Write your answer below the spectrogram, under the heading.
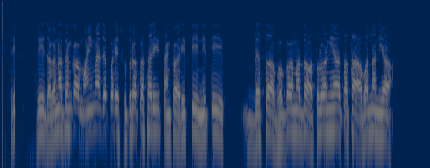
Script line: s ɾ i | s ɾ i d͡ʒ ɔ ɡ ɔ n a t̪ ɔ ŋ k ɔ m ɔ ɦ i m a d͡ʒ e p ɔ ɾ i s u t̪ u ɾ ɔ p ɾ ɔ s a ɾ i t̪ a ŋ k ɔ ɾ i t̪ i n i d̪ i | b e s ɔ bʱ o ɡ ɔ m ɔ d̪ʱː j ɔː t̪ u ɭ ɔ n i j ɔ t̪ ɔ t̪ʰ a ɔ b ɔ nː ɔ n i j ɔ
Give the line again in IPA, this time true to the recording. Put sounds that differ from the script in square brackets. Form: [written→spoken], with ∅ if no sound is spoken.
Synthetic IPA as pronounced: s ɾ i | s ɾ i d͡ʒ ɔ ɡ ɔ n a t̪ ɔ ŋ k ɔ m ɔ ɦ i m a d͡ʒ e p ɔ ɾ i s u [t̪→d̪] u ɾ ɔ p ɾ ɔ s a ɾ i t̪ a ŋ k ɔ ɾ i t̪ i n i [d̪→t̪] i | b e s ɔ bʱ o ɡ ɔ m ɔ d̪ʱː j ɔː t̪ u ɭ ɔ n i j ɔ t̪ ɔ t̪ʰ a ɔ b ɔ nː ɔ n i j ɔ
